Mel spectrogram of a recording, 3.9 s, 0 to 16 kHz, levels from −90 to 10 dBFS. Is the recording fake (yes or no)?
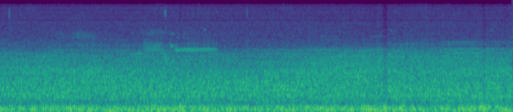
no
